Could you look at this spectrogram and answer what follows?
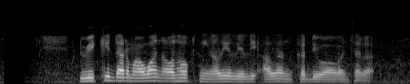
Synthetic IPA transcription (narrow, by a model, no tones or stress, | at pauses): duwikidarmawanɔlɦɔk̚niŋalililiʔalankɨrdiwawaɲt͡ʃaɾa̰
